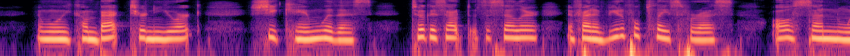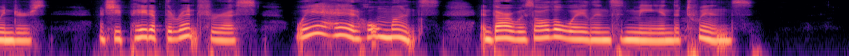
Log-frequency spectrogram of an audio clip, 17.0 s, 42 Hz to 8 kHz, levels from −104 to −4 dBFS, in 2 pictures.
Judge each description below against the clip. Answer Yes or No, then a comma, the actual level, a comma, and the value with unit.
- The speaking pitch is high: Yes, high, 215 Hz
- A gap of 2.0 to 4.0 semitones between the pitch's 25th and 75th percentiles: Yes, average, 3.3 semitones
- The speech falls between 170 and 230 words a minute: Yes, average, 185 wpm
